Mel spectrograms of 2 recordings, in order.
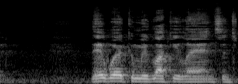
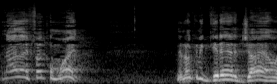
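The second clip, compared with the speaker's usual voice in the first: scoffing denial; 11 semitones higher than usual. Real, not acted. Scoffing at a fear.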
